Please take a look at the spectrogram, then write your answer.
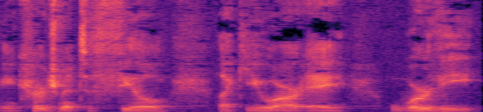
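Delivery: ordinary talk, nothing marked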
